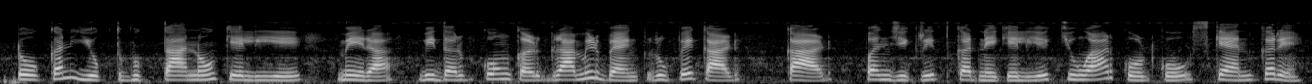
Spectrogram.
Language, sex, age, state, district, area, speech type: Hindi, other, 30-45, Uttar Pradesh, Sonbhadra, rural, read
